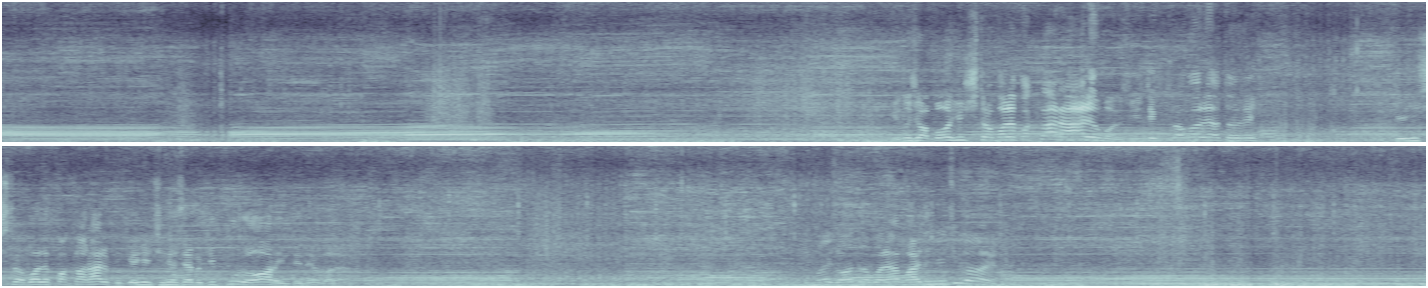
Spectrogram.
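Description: A motorbike engine hums steadily and changes pitch as the bike speeds up and slows down.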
